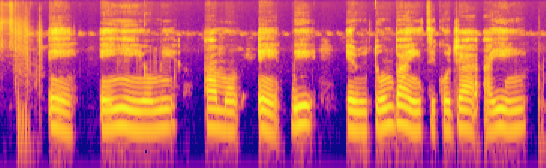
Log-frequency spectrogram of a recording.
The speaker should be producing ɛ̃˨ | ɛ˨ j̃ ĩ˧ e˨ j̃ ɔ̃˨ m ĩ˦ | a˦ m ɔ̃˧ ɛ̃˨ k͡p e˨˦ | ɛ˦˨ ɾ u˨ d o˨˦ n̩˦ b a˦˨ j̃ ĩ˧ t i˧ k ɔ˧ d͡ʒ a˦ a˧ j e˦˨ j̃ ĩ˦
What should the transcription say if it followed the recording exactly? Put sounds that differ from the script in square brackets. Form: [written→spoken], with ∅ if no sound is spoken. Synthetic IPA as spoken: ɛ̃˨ | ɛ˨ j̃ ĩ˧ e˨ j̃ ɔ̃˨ m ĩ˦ | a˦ m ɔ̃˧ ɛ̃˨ k͡p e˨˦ | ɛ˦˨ ɾ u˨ [d→t] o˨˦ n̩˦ b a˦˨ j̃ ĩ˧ t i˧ k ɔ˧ d͡ʒ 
